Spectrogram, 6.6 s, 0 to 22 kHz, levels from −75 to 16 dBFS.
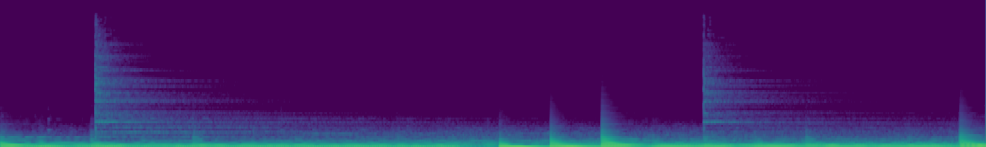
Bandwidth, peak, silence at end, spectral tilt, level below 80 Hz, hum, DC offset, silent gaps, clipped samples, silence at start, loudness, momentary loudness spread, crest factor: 12 kHz; -4 dBFS; 0 s; -8.5 dB/octave; -56 dBFS; none; under 0.1%; none; under 0.1%; 0 s; -18 LUFS; 6 LU; 14 dB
